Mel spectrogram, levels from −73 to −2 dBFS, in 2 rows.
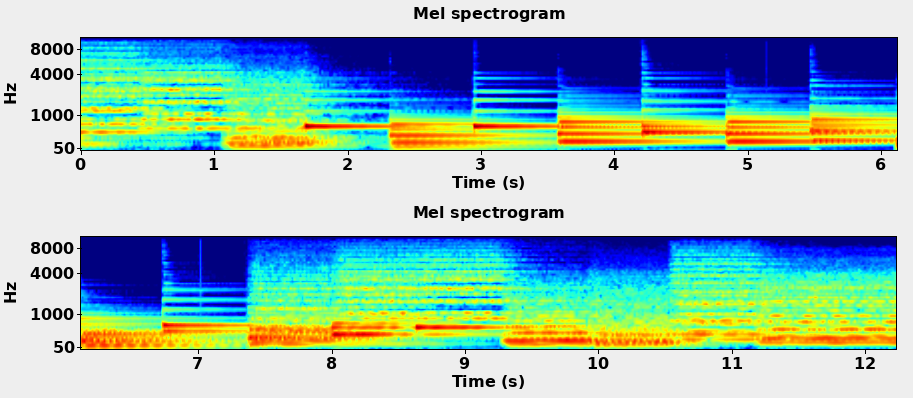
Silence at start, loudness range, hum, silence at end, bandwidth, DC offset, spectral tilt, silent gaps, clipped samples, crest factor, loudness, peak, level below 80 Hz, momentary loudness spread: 0 s; 2 LU; none; 0 s; 10.5 kHz; under 0.1%; -6 dB/octave; none; under 0.1%; 14 dB; -16 LUFS; -2 dBFS; -38 dBFS; 6 LU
